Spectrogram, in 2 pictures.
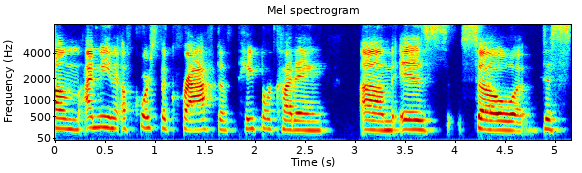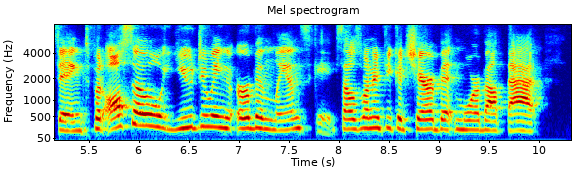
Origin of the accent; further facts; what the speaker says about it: Timonium, Maryland, United States; I grew up in Timonium. So suburbs right outside of Baltimore.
